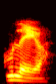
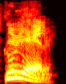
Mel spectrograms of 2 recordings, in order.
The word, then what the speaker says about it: Goulet: Yes, I don't think it's going to be easy for you, but it's pronounced Goulet. It's Goulet.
